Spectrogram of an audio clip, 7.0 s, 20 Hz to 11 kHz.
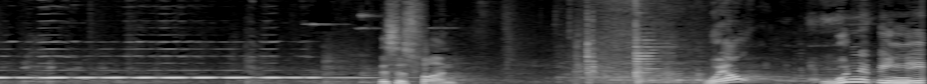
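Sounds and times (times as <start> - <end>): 
wine glass singing as its rim is rubbed: 0.0 - 3.0
speech: 2.9 - 3.6, 5.3 - 6.9.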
